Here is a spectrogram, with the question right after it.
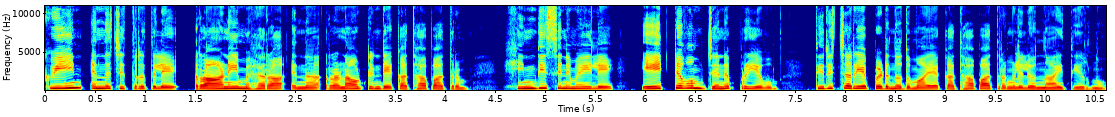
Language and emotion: Malayalam, neutral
